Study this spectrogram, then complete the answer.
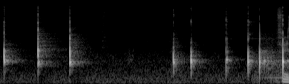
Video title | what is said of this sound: From trash to fine dining: The French startup recycling oysters into porcelain • FRANCE 24 English | If it sounds hollow, you can see that this one is a bit broken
